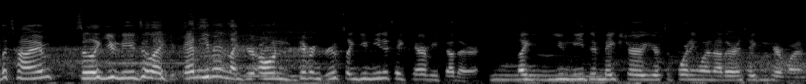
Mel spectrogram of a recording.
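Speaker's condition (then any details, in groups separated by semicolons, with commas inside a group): No condition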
